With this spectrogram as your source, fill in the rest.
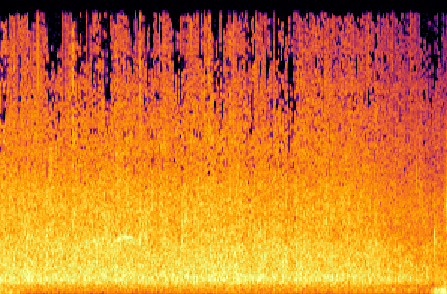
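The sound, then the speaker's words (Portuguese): An audience applauds the Lord for their church, clapping steadily for several seconds. It is a dense, crackling wash of many hands applauding at an even loudness with no voices standing out. “Você pode aplaudir ao Senhor por essa igreja, pelo que ele tem feito aqui?”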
